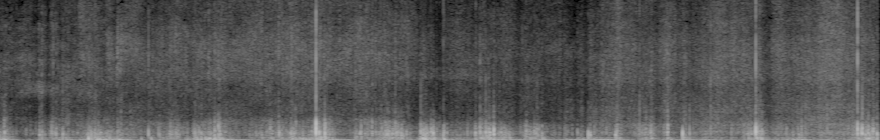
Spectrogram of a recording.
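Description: Fingertips and nails scratch and rub the centre of a large, flat, solid cork board shaped like a speech bubble. The result is a soft, dry, continuous rustling scrape in irregular strokes, dominated by low and lower-mid tones, with occasional sharper scratchy clicks that catch a bright edge.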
